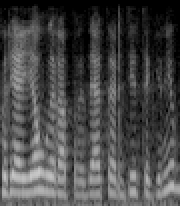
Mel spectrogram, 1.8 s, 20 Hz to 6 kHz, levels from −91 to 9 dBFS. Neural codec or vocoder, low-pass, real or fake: codec, 16 kHz, 1.1 kbps, Voila-Tokenizer; 5.4 kHz; fake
